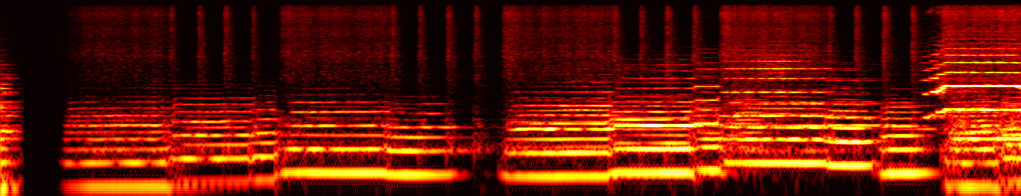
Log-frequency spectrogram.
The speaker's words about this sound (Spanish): Una marchita más eh, que hemos escuchado, eh, muy cerca ya de, del Domingo de Ramos, de la, ansiada fecha.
